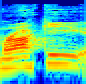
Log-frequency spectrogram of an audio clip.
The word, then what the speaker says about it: Meraki: They both work at Cisco, and I am Meraki, is that correct? Mm-hmm.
